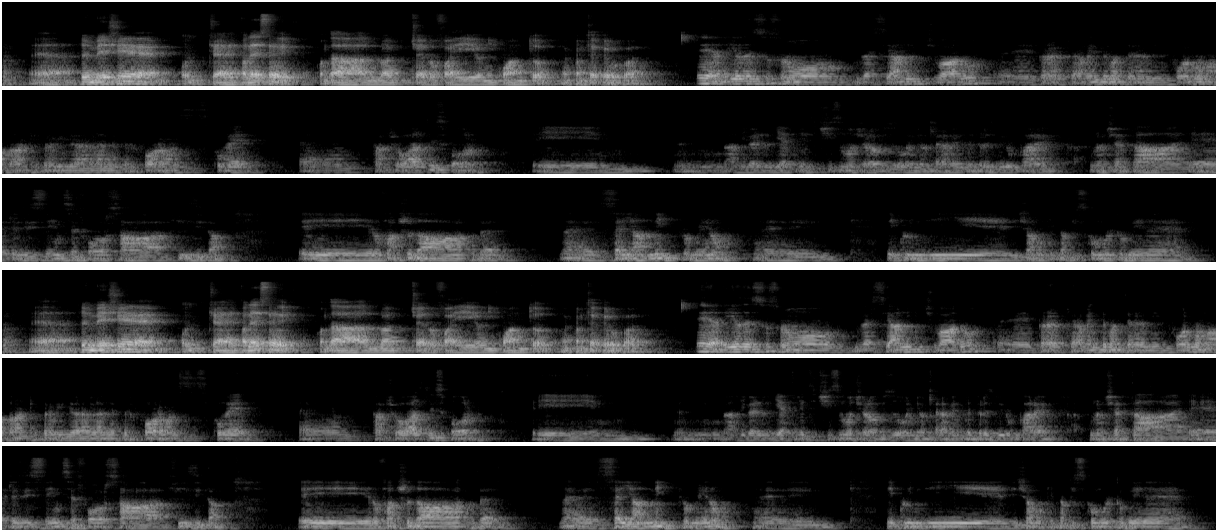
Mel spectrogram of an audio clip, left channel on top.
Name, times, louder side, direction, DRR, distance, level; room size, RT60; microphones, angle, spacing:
voice 1, 0.0-2.9 3.2-6.4, equal, 5° right, 0 dB, 0.5 m, -24 dB
voice 2, 6.9-14.0 14.3-14.6 15.1-17.0 17.4-22.7 23.0-26.8 27.2-29.3 29.9-32.9 33.1-36.1, right 2 dB, 75° right, 3 dB, 0.6 m, -31 dB
3.8 x 2.4 x 2.8 m, 0.70 s
head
